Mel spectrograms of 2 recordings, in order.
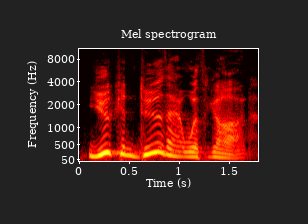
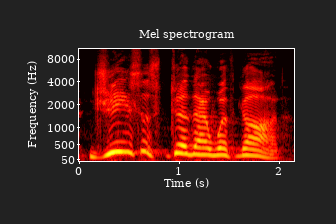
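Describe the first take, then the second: First: "You" pressed hard and loud, rest of the line following; stress on YOU. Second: "Jesus" hit hard and louder, slow fall after; stress on JESUS. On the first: Preacher to congregation, "You" leaned on hard. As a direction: lean on the word "You" as the one who may do it. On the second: Preacher naming Jesus as the example, "Jesus" stressed slowly. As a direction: weigh down on "Jesus". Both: Shown as a demonstration.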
